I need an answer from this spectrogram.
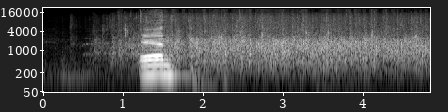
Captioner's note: audience applauding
